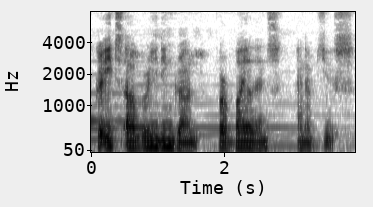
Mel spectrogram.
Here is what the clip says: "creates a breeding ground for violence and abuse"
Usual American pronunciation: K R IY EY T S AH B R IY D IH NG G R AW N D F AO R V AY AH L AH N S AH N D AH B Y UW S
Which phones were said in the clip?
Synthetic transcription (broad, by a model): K R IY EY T S AH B R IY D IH NG G R AW N D F AO R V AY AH L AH N S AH N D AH B Y UW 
